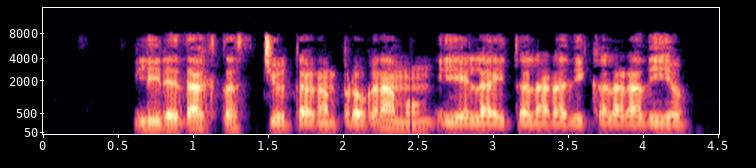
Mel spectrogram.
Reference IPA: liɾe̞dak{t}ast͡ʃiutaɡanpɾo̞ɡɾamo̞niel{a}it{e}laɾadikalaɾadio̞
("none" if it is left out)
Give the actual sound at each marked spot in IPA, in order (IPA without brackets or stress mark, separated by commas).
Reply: t, a, a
